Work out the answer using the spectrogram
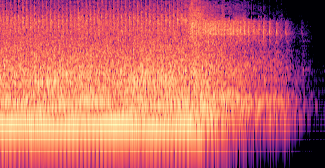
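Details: Free Craftsman push mower that had stopped running and had recoil rope issues, after repair work. The small engine holds a steady, even buzz for two seconds, then is shut off and coasts down smoothly; normal running.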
